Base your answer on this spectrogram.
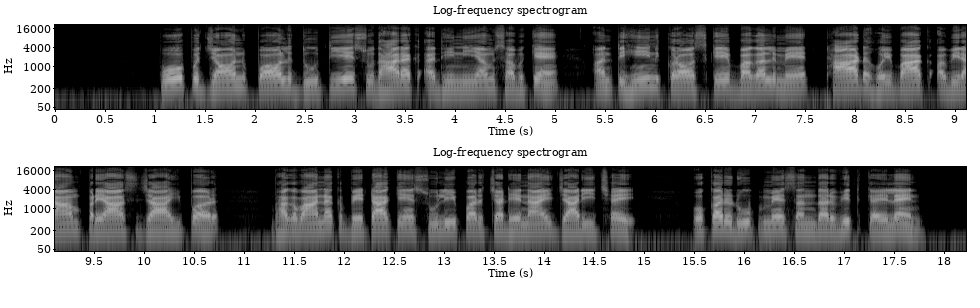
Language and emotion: Maithili, neutral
